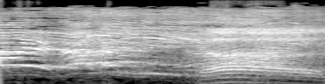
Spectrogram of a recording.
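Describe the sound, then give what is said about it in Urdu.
A crowd loudly chants the Haidari slogan in two drawn-out collective shouts of many voices in unison, the second swelling a little louder after a short dip. “یہ جو میں اور آپ نعرے حیدری لگا رہے ہیں”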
